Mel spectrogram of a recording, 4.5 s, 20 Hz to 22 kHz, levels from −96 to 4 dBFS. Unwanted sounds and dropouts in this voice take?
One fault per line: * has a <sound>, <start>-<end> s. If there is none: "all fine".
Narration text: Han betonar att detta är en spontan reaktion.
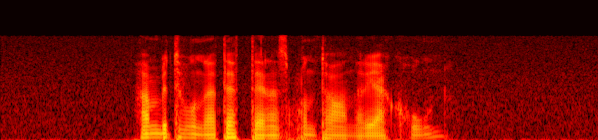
all fine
